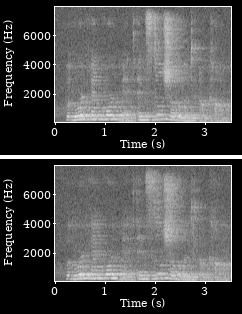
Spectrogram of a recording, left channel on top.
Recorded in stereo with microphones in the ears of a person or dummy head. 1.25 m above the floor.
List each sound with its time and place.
0.2 s a woman speaking: 5° left (ahead or behind), 2 m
